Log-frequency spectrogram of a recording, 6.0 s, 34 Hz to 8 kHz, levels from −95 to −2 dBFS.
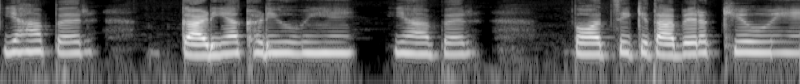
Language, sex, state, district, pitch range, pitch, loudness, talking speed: Hindi, female, Uttar Pradesh, Lucknow, 245-265 Hz, 255 Hz, -21 LUFS, 140 wpm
